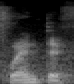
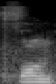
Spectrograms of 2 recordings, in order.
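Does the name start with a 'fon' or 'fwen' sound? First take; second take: fwen; fon. First: It begins with a 'fwen' sound. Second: It begins with a 'fon' sound. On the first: The speaker calls it right. "Fuente is Fuente" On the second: The speaker calls it wrong. "not Fonte"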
